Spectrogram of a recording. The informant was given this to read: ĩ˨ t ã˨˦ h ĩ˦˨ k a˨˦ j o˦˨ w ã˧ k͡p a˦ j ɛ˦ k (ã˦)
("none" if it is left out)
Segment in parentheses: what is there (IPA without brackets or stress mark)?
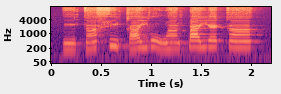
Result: ã˦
